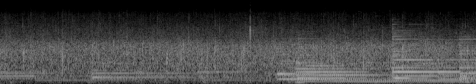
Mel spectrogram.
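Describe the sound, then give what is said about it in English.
A church audience gives a clap offering to thank God after a prayer, a steady, dense wash of applause while sustained keyboard chords play underneath, the music growing louder partway through. “Would you thank God with a clap offering again?”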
